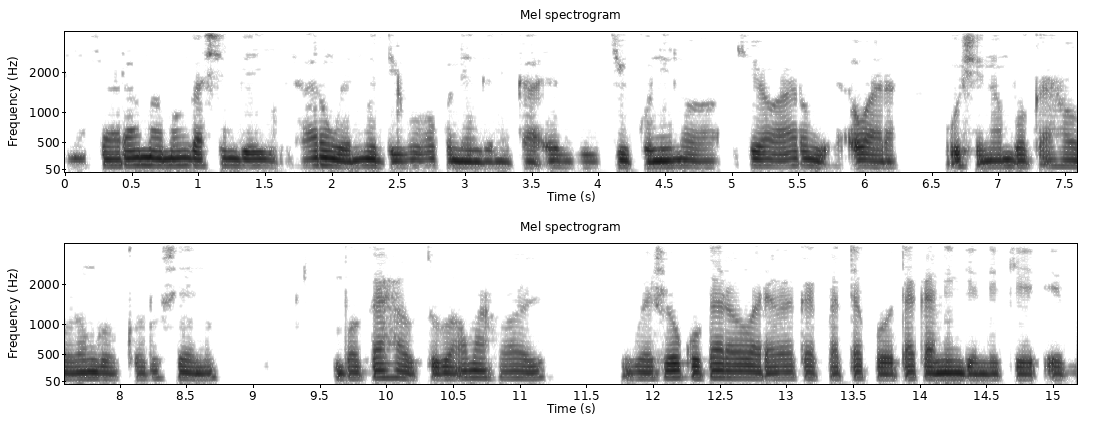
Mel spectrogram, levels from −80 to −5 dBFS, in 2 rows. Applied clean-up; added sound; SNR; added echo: none; none; none; none.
